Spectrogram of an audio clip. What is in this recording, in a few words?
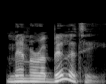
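"memorability", British English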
